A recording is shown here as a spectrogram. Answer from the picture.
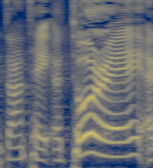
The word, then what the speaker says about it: Dante Ettore: and he's like my friend Dante Ettore.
